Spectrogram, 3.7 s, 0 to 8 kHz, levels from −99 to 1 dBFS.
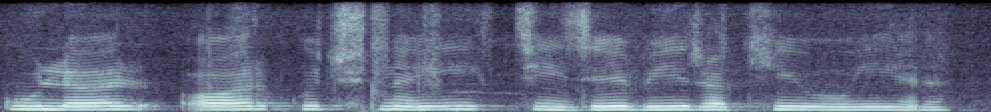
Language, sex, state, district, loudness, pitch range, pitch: Hindi, female, Bihar, Kaimur, -15 LUFS, 210-230 Hz, 220 Hz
